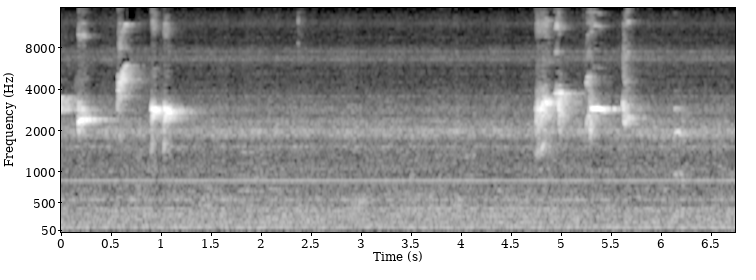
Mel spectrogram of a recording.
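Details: Orange-headed thrush song used to stimulate lazy birds to sing: two short bursts of whistled, slurred phrases with quick rising and falling notes, separated by a long quiet pause, a faint steady hum underneath.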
